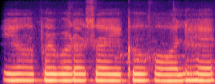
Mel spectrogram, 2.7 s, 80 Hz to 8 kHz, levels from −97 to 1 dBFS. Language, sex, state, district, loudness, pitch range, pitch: Hindi, female, Madhya Pradesh, Bhopal, -12 LUFS, 220-225 Hz, 225 Hz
